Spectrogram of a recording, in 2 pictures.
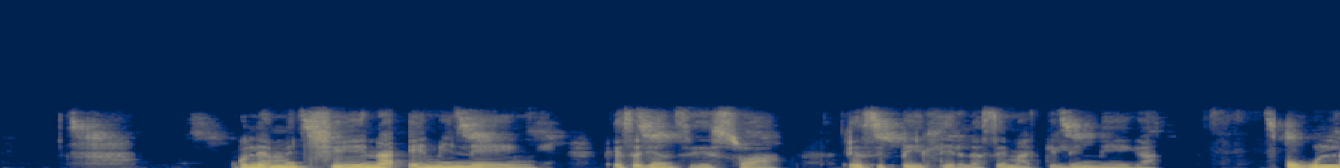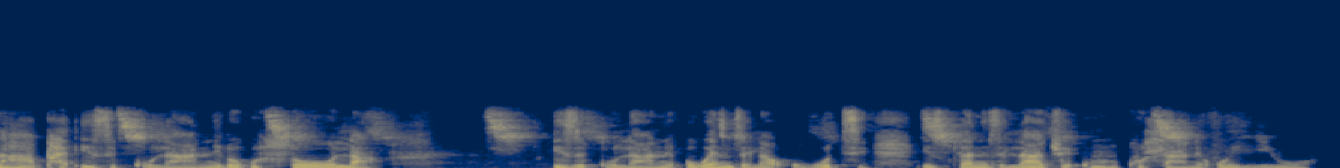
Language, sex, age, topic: North Ndebele, male, 25-35, health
